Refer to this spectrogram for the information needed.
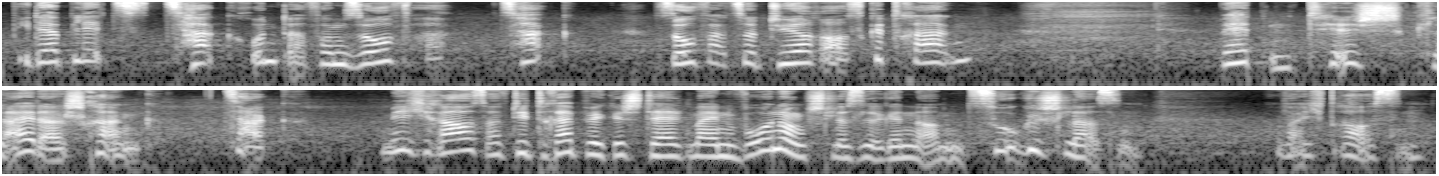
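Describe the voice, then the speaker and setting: An anxious, plaintive widow who has lost her home in a radio crime drama. Her female voice is a bit high, with plain, clipped phrases, recorded with some background noise. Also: measured pace, a bit bright. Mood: agitated, aggrieved. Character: anxious, plaintive newly homeless widow, reluctant and naive.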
